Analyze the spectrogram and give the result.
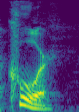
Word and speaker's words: Kuhr: Tell me how to say this right, okay? – Kuhr. – Kuhr. – Yeah. Like Kuhr, like Coors beer, okay. – But without the S.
